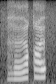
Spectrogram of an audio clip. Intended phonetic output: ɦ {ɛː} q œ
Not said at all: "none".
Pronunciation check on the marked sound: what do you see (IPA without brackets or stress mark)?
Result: œː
